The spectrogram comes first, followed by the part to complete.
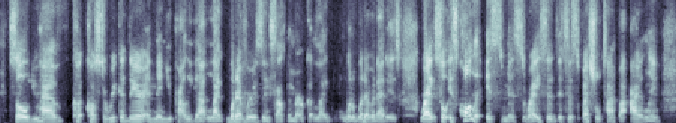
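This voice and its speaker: A woman speaks at a very fast pace with hardly any pauses, in a dry, close sound with no echo. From New York, of Panamanian family. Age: 20s. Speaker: YouTube commentator. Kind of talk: casual livestream chat. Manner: many fillers and restarts.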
